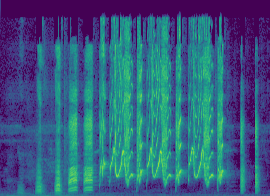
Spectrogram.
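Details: Lively Javan myna chatter used to tutor other birds: rising harsh squawks leading into a rapid string of high wavering looping whistles, ending with two short clicks.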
